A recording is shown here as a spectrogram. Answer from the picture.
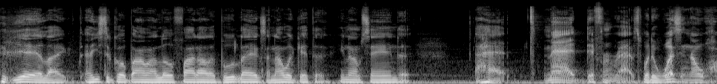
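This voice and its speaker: Over noticeable background noise, a man with a Brooklyn accent talks very fast at a fairly low pitch, his intonation fairly even. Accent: New York (Brooklyn). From Brooklyn, New York (Flatbush, Bed-Stuy), Caribbean family. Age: 20s. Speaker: rapper. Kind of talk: casual podcast interview.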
